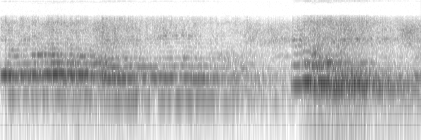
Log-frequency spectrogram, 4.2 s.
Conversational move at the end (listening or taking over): listening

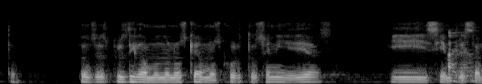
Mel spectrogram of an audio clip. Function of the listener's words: listening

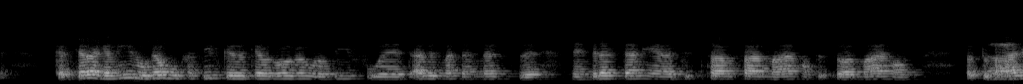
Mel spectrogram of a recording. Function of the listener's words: listening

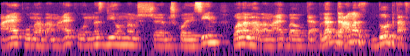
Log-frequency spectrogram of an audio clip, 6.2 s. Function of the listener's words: listening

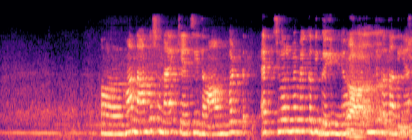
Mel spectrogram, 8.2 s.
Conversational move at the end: taking over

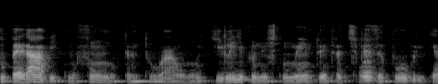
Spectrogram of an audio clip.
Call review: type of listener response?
listening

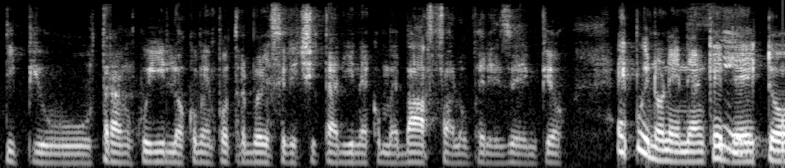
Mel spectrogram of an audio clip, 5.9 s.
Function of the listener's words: listening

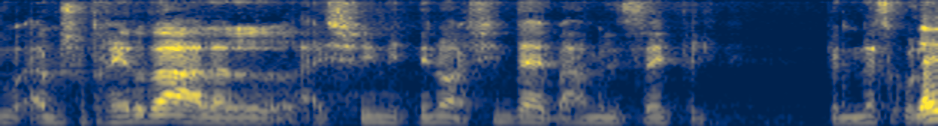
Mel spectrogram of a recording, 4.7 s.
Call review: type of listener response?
taking over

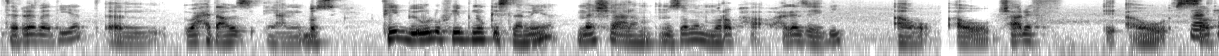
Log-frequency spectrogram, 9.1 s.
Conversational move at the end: listening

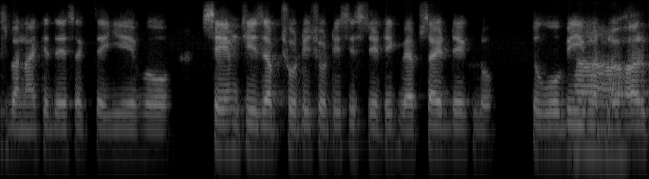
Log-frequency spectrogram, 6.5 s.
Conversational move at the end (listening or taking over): listening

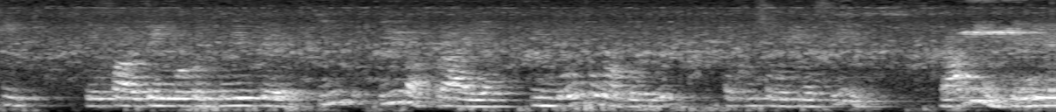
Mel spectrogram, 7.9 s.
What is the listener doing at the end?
listening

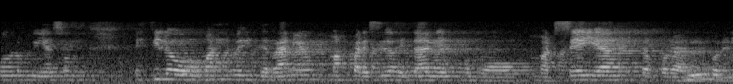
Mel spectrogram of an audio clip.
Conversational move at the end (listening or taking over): listening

